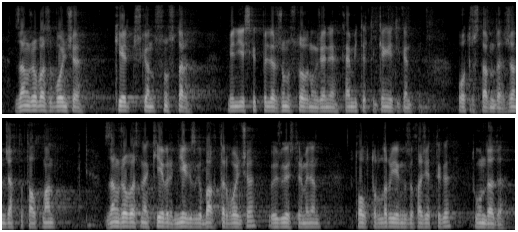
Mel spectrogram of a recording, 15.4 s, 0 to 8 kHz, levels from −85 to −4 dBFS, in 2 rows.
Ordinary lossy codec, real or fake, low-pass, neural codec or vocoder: none; real; 7.2 kHz; none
